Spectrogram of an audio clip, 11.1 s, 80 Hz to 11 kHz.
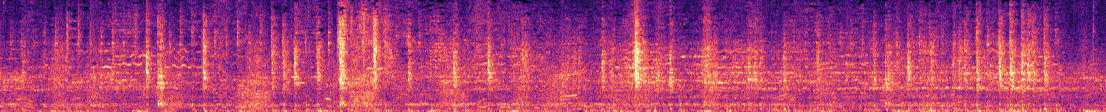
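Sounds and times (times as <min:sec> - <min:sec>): crowd chatter: 0:00.0 - 0:11.0
drums beating steady rhythm: 0:00.0 - 0:11.0
marching band playing: 0:00.0 - 0:11.0.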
